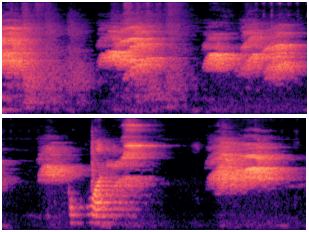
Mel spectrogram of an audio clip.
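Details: Captive grey parrots chatter during their morning play: five or six short harsh, word-like squawks, each about half a second to a second long, separated by brief gaps, with one lower voiced burst among them.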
